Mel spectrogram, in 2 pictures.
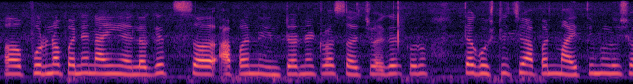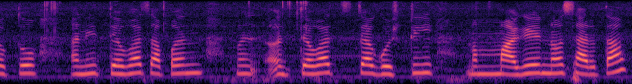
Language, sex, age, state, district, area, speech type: Marathi, female, 18-30, Maharashtra, Akola, rural, spontaneous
